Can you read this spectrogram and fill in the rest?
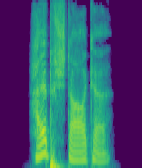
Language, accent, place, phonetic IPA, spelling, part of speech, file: German, Germany, Berlin, [ˈhalpˌʃtaʁkə], halbstarke, adjective, De-halbstarke.ogg
- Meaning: inflection of halbstark: 1. strong/mixed nominative/accusative feminine singular 2. strong nominative/accusative plural 3. weak nominative all-gender singular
